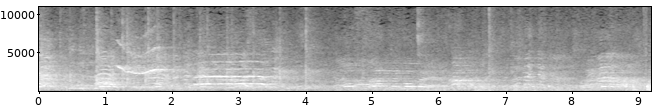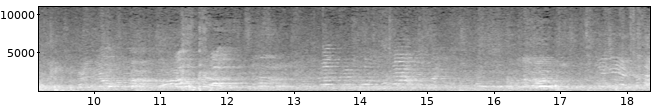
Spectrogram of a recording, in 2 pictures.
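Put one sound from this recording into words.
A crowd in a large echoing hall shouts and cheers.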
